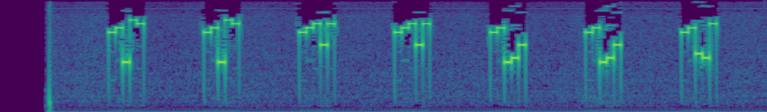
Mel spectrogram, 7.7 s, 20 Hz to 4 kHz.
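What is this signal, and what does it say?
Five-tone selective call (ZVEI), heard as quick runs of five tones, tones of about 70 ms. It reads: 89110 89110 89050 89050 89125 89125 89320
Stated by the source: ZVEI five-tone call received by SDR, from the feuerwehr-orlamuende.org fire brigade audio server.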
